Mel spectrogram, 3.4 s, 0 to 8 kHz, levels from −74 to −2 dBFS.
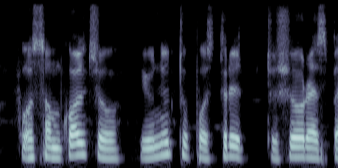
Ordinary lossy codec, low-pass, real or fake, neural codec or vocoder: none; 7.2 kHz; fake; codec, 16 kHz, 6 kbps, DAC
